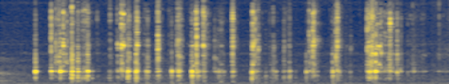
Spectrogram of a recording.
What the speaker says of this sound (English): Next, we're going to just remove the bolt from the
